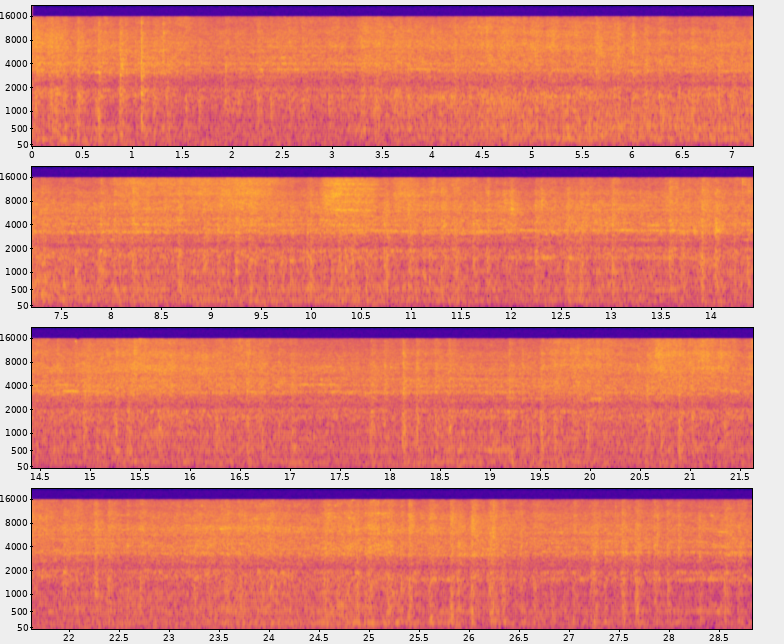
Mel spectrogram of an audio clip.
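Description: Freight train cars rolling past: steady rumble of steel wheels on the rails, with repeated clicks as the wheels cross rail joints.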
